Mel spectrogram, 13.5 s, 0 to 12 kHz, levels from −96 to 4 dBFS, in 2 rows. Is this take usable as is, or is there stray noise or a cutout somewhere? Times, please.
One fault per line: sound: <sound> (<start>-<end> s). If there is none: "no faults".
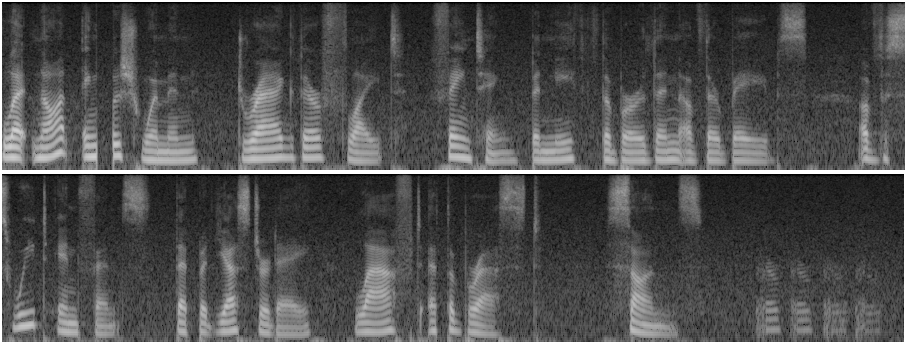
sound: dropout (0.7-0.8 s)
sound: laugh (12.4-13.4 s)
